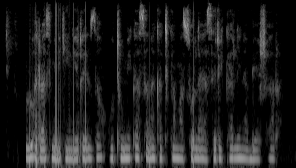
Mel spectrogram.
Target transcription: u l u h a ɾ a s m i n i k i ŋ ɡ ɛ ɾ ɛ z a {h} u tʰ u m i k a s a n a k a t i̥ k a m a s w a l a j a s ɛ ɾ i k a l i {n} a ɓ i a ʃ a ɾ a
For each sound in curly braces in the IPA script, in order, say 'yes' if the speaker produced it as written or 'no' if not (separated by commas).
yes, yes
